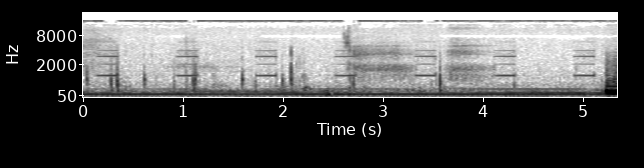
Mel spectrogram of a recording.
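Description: Hospital patient monitor beeping: short, same-pitched electronic beeps repeating about once or twice a second over a steady low hum. Music swells in at the very end.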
